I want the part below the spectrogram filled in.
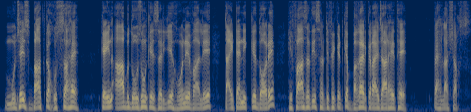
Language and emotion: Urdu, angry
